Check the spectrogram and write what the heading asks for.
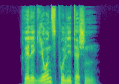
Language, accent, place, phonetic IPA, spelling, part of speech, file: German, Germany, Berlin, [ʁeliˈɡi̯oːnspoˌliːtɪʃn̩], religionspolitischen, adjective, De-religionspolitischen.ogg
- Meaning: inflection of religionspolitisch: 1. strong genitive masculine/neuter singular 2. weak/mixed genitive/dative all-gender singular 3. strong/weak/mixed accusative masculine singular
